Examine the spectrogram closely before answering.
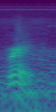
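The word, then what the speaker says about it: Brey: Bray. As in the donkey.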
